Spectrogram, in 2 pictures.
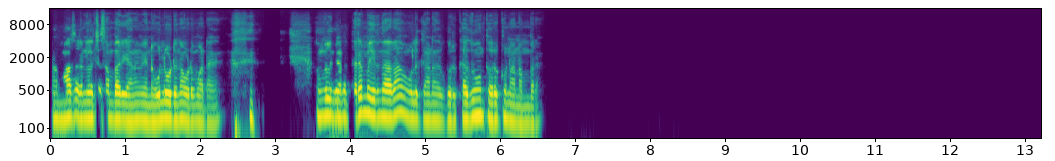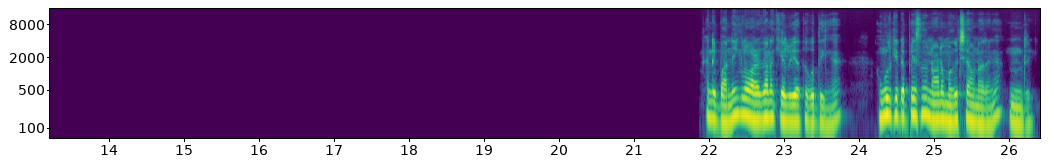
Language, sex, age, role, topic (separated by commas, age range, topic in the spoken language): Tamil, male, 25-29, guest, நீங்கள் ஒரு புதிய திறமையை எப்படிக் கற்றுக்கொள்கிறீர்கள்?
